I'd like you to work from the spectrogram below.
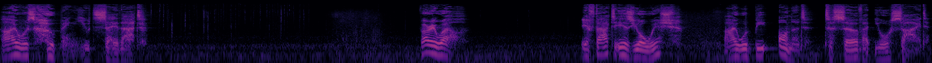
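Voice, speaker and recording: An actor playing a loyal, chivalrous knight in a video game, speaking in a measured, courteous, soldierly way. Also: male voice, medium pitch, big pitch swings, bright, forceful tone, breathy edge, heavily acted. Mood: glad, deferential. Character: loyal, chivalrous knight leading resistance fighters. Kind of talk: dramatic video game acting.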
